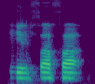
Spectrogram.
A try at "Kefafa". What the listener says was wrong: très bien, Kefafa. Il n'y a pas le point, donc ce n'est pas le Kepapa, mais c'est bien Kefafa.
